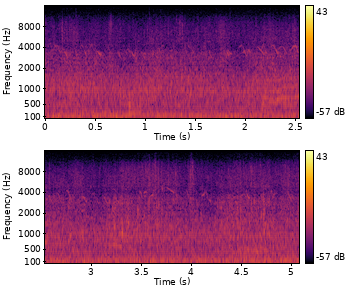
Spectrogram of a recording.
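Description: Many short bird chirps, repeating over a steady background hiss and low rumble.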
